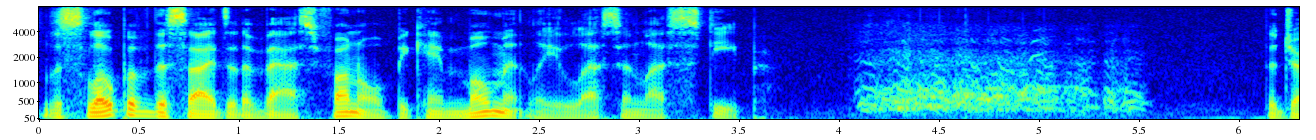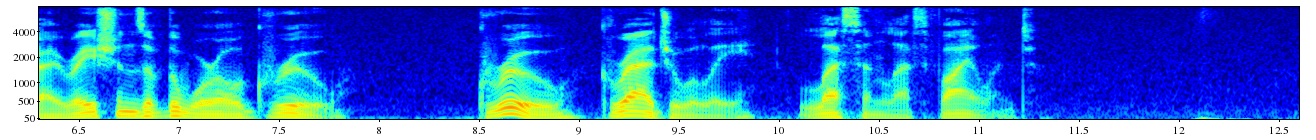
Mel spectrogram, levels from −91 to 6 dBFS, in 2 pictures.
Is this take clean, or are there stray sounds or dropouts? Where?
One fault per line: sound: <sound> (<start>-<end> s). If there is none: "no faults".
sound: laugh (4.0-5.6 s)
sound: whoosh (12.1-12.4 s)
